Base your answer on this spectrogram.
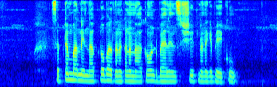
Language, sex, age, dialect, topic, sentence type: Kannada, male, 18-24, Coastal/Dakshin, banking, question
